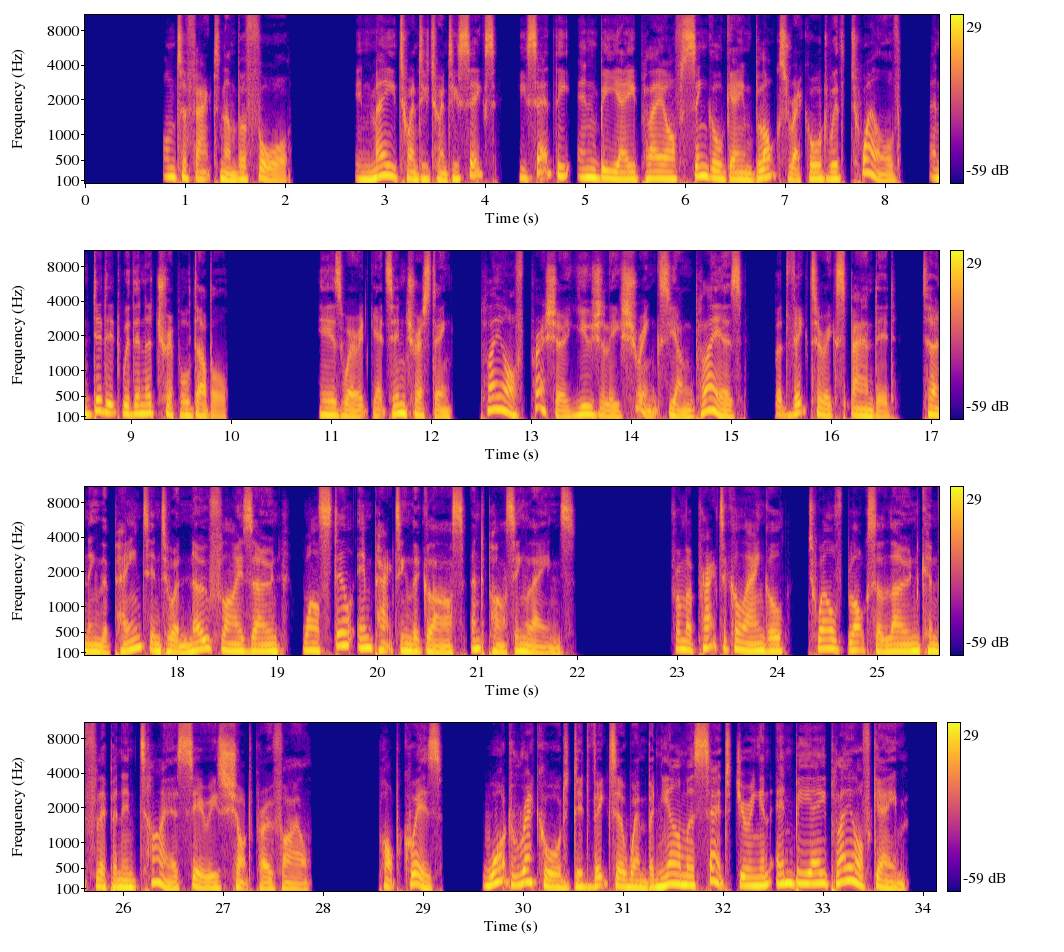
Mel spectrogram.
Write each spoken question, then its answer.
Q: What record did Victor Wembanyama set during an NBA playoff game?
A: Correct answer. Most blocks in a single game with 12.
